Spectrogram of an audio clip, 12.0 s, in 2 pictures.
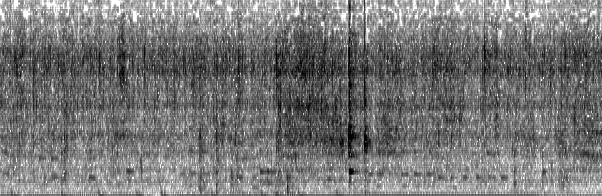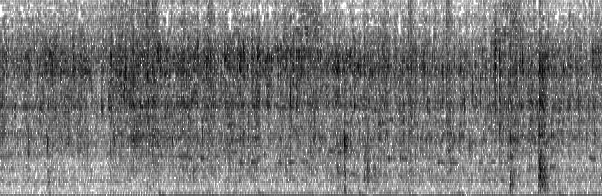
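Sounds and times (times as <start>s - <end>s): food sizzling in a wok: 0.0s - 12.0s
utensil tapping a pan: 0.6s - 3.8s
wooden utensil scraping a pan: 1.1s - 11.6s.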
